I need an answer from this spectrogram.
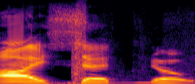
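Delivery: voice dropped super deep and booming. Repeating the guard's refusal: imitating a deep booming voice. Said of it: "his voice got super deep".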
